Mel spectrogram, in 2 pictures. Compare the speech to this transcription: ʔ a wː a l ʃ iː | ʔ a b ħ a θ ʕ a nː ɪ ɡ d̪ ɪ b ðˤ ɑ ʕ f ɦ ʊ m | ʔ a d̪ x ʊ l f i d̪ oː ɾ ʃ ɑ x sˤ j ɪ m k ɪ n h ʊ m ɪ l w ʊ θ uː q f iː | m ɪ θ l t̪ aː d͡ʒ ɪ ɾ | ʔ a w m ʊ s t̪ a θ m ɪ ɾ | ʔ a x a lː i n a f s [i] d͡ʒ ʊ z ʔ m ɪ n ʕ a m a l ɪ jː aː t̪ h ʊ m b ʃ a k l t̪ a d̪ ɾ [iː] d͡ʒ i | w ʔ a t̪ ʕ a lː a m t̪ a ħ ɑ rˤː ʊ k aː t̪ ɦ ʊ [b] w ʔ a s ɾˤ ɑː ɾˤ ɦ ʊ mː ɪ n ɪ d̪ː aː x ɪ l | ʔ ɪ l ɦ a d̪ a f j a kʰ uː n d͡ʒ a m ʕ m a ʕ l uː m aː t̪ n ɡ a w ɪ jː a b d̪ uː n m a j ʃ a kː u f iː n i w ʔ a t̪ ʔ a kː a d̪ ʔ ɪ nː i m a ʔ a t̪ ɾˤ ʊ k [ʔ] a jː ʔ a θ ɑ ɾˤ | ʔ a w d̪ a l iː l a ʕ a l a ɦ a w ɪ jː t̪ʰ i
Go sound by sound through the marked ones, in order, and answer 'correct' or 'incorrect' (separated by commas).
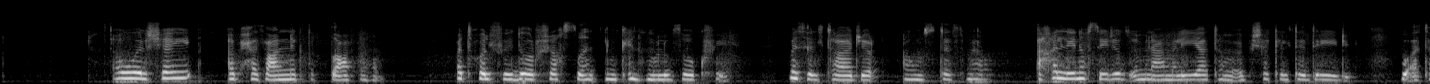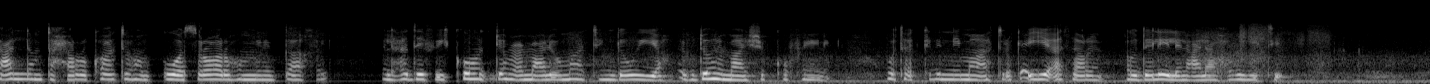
correct, correct, incorrect, correct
